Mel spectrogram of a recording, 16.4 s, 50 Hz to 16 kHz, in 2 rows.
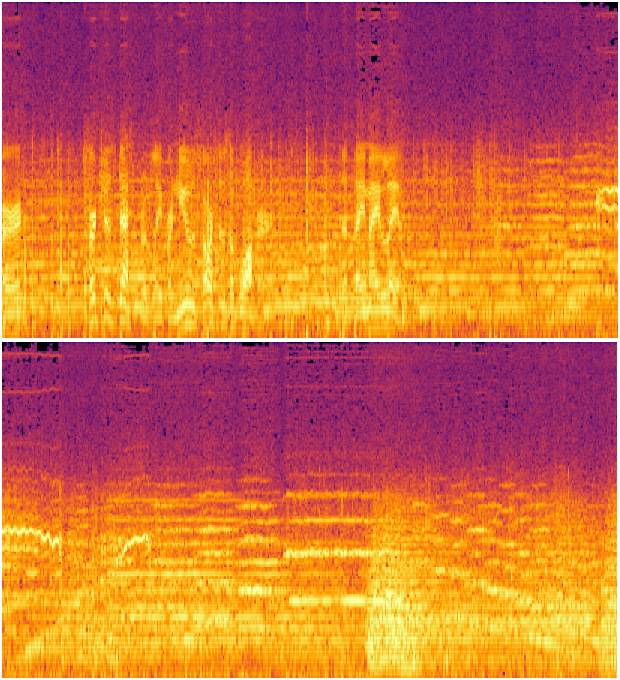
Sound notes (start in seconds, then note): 7.4 Champion whinnies; 10.3 orchestral music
